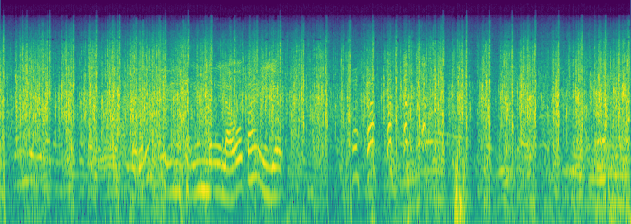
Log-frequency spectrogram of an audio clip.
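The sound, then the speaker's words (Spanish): Steady, dense applause crackles from undersecretaries gathered on a stage with a red carpet as President Gabriel Boric comes down from his presidential office, with a man's voice speaking loudly over the clapping the whole time. “Son los aplausos de los subsecretarios y subsecretarias que ya están instalados en esta tarima con una alfombra de color rojo que fue instalada ayer,”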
